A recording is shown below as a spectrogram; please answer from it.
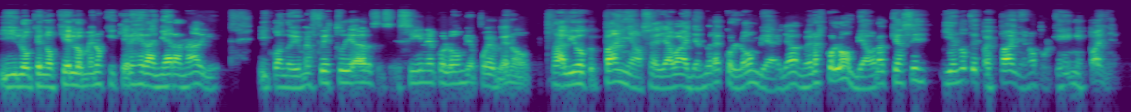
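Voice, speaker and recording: Gravelly-voiced Venezuelan man telling stories. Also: a little high, quick pace. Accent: Venezuelan, Maracaibo. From Venezuela, Zulia. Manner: animated storyteller, many restarts. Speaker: podcast guest, film director. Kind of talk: casual interview chat.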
